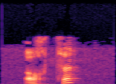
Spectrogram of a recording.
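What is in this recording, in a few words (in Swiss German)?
"achtzehn", Alsatian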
